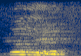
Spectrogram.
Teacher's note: os meus lábios se arredondaram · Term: arredondadas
